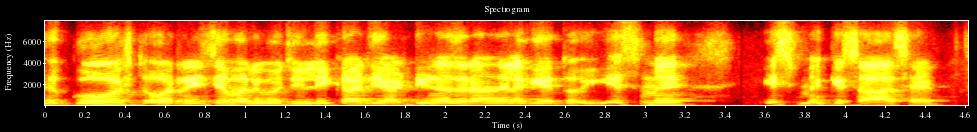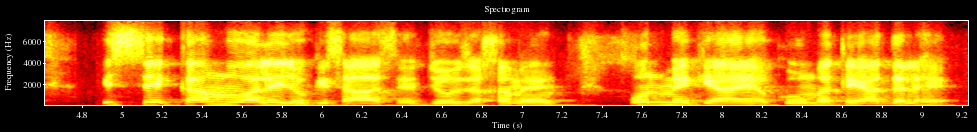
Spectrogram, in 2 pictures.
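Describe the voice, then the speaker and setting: A man's voice: fairly high pitch, fairly bright tone. A male teacher from Pakistan giving a classroom lecture. He reads out Arabic terms and explains each one in plain everyday words, often asking the class a question and then answering it himself. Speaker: religious studies teacher. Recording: dull lo-fi classroom recording.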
